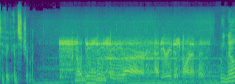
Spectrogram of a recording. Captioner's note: radio chatter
